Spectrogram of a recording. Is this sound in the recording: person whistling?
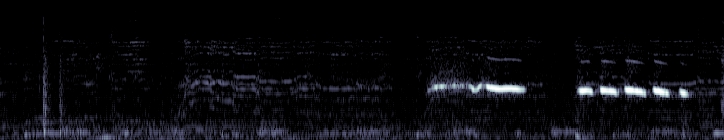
yes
